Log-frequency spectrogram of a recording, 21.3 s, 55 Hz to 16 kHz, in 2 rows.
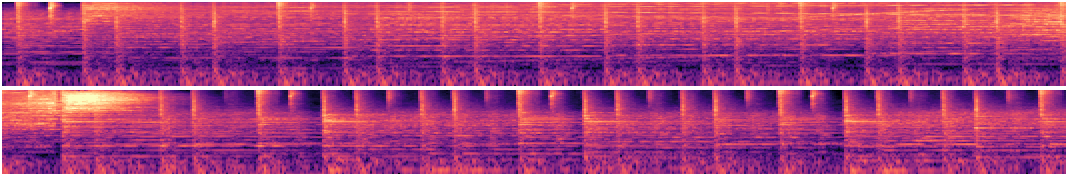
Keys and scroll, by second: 0.2 space, 2.0 space, 2.5 alt+super+space, 3.5 space, 3.9 space, 4.4 super+z, 5.5 space, 8.8 super+z, 11.9 space, 19.6 space, 19.9 space.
